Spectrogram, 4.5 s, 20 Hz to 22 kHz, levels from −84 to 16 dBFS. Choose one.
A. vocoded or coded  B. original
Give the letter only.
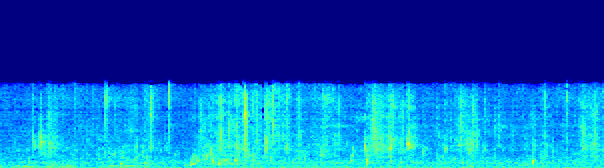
A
